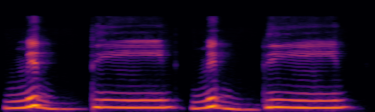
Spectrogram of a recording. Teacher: तो हम यहाँ पर भी अपनी मखरिज पे ज़ुबान जब हमारी आ जाएगी दाल के मखरिज पर, तो फिर हम आवाज़ को चलने देंगे। मखरिज से ज़ुबान नहीं हटानी है, थोड़ा वहाँ पे हमने स्टे लेना है। मिद्दीन, मिद्दीन, इसको फ़ौरन से अदा नहीं कर देंगे। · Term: दाल मुशद्दद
